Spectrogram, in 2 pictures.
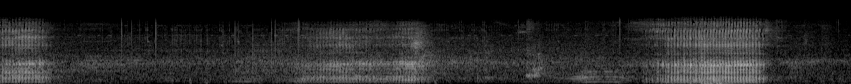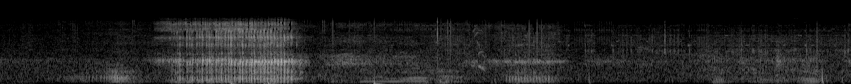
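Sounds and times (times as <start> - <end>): men snoring: 0.0 - 0.6, 2.8 - 4.4, 5.7 - 7.9, 9.4 - 14.3.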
